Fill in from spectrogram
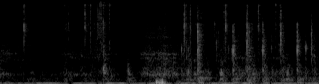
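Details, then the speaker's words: Suzuki 1200 Bandit custom, front end stripped, turned by hand: sharp irregular clicks and dull knock from notchy, failed steering stem bearings before replacement. "you hear that? That's just the bearings inside, and that's a fail."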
